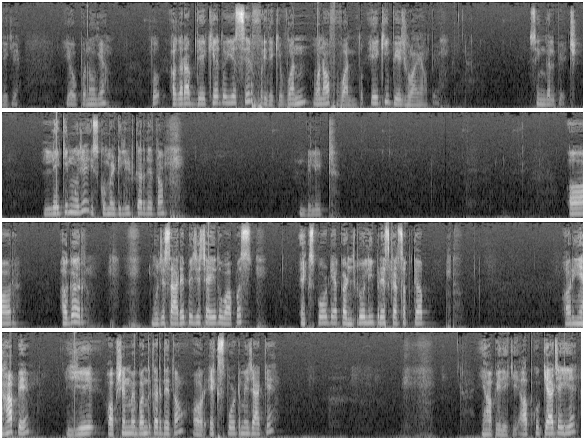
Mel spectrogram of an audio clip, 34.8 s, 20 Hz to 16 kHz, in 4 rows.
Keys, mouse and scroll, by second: 5.7 scroll down 1, 12.8 right click, 23.1 ctrl+e.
